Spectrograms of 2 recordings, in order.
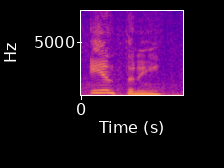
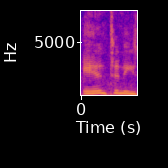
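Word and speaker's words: Antony: I'm hoping to get to see that I think it's pronounced Anthony. It's not Anthony. It's Anthony Starr, the guy who plays Homelander in The Boys.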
